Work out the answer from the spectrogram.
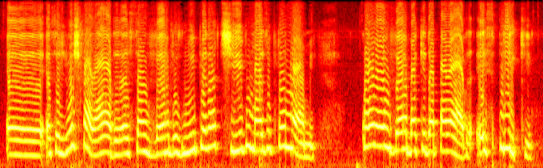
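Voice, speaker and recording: Slow, high-voiced woman teacher. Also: rough recording. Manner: patient, repeats points, checks understanding. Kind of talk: recorded classroom lesson.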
